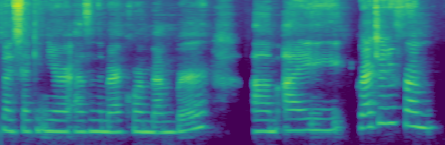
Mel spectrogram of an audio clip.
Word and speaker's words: AmeriCorps: of times you hear americorps uh keep in mind the p is very similar to americorps or marine corporate so the p is silent so once we got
